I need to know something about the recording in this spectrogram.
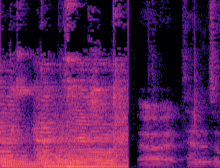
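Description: Electric bass guitar playing sustained low notes with a fuller instrumental mix of guitar above it. It cuts off abruptly about a second in, and a quieter voice follows.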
